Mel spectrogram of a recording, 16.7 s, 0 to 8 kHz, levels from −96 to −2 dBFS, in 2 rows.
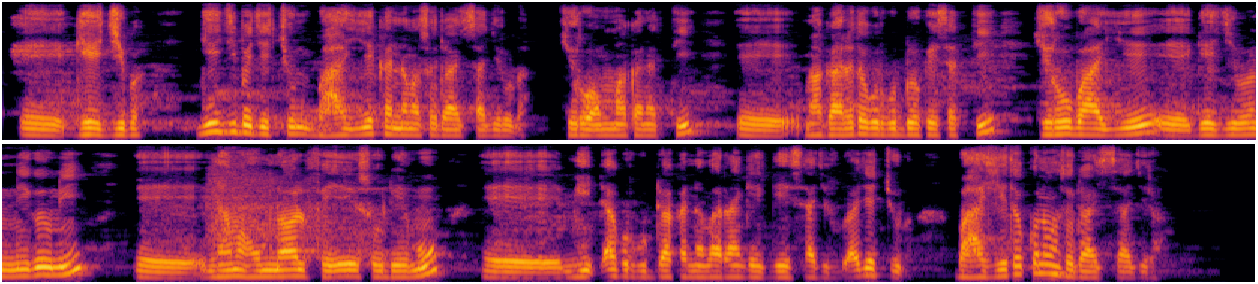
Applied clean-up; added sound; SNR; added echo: none; none; none; none.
